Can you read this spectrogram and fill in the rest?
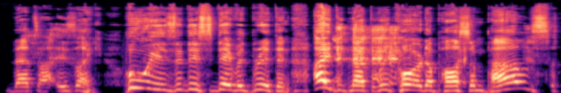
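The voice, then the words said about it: Dracula-style put-on accent. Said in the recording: “you're doing kind of a Dracula accent.”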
